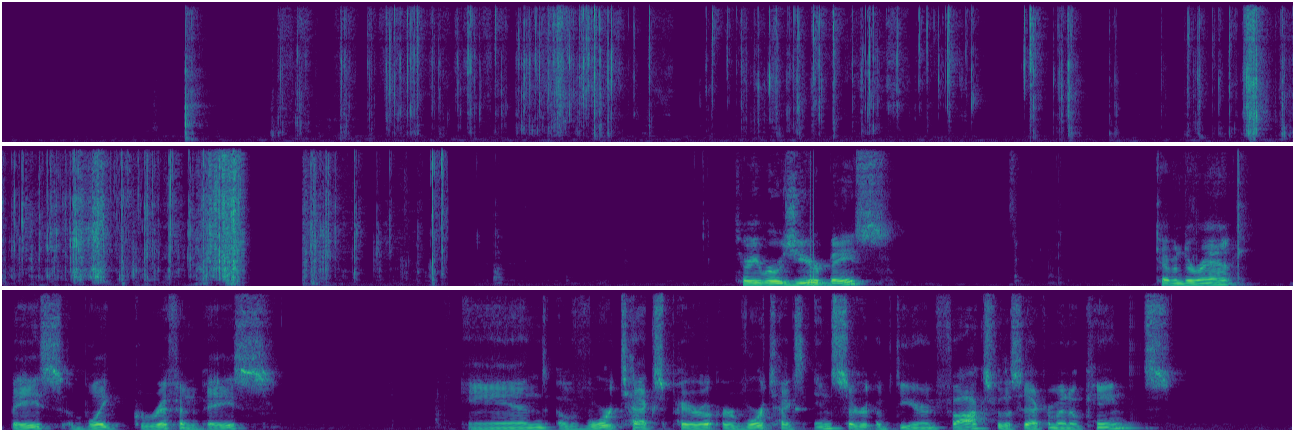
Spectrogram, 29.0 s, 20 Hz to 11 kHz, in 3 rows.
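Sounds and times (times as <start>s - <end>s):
wrapper tearing and crinkling: 2.0s - 13.0s.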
